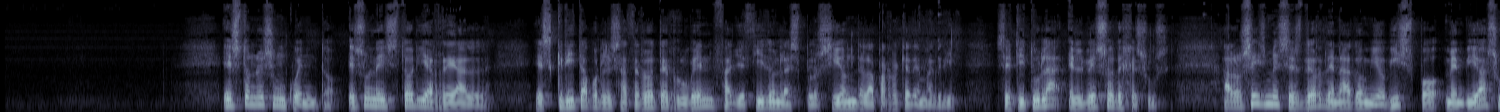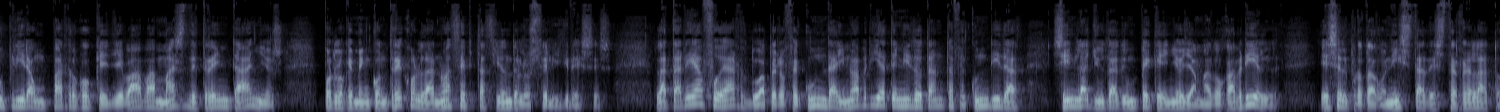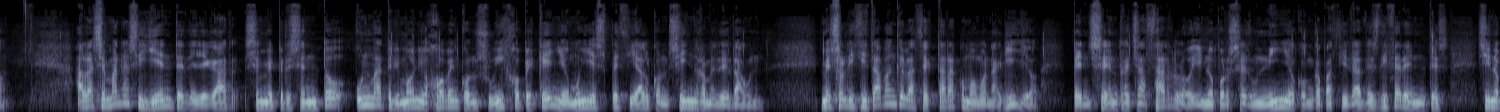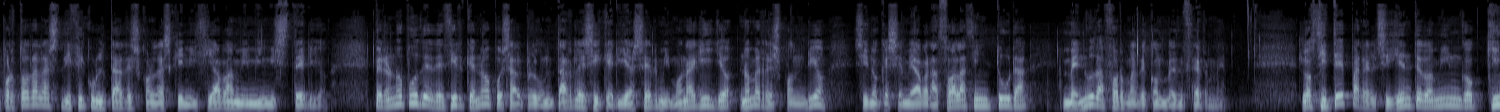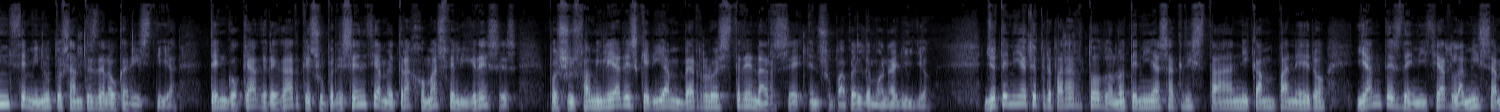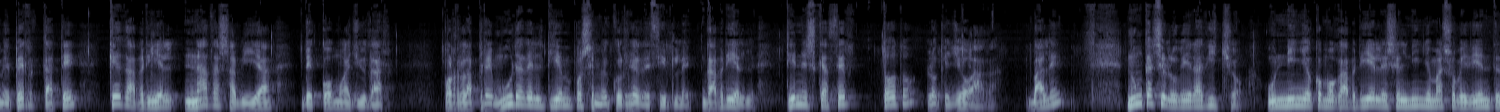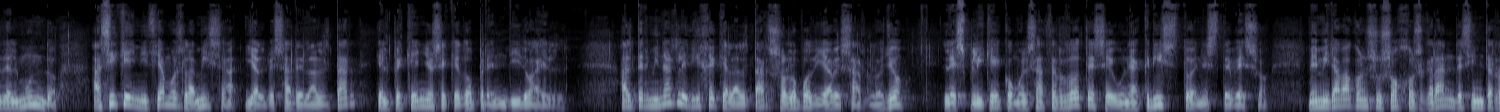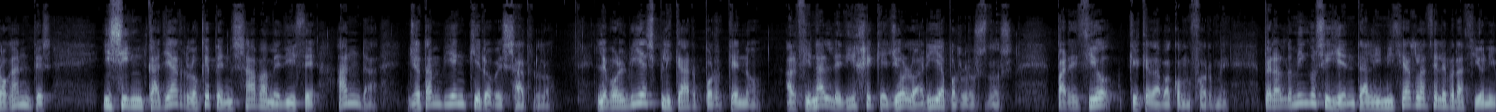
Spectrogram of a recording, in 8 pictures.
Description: Cuento monseñor César Franco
